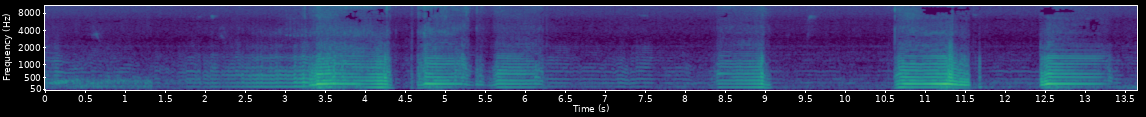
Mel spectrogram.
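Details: Short bursts of deep, reedy buzzing from European hornets (Vespa crabro), about six loud pulses of one half to one second each over a fainter continuous hum.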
